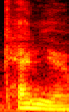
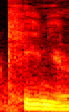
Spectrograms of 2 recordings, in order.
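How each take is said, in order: First: Kenya is said with the usual modern pronunciation. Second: Kenya is said with an old-fashioned pronunciation. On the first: This is the ordinary present-day name. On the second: This is how people with a colonial outlook might still say it.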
